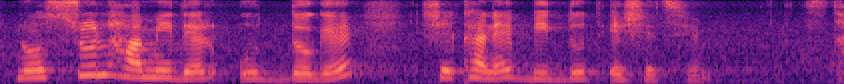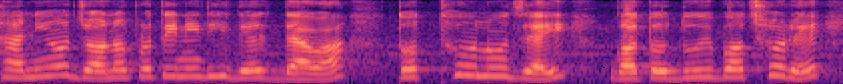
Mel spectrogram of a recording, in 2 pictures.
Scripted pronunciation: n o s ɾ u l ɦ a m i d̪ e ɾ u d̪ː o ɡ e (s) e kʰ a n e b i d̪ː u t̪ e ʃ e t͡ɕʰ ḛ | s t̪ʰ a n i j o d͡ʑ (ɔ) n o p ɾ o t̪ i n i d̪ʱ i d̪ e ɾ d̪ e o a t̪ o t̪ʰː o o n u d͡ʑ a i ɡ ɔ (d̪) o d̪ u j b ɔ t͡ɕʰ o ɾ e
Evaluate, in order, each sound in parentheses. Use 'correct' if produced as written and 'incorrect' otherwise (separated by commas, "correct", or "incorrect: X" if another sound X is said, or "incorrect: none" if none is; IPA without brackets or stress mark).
incorrect: ʃ, correct, incorrect: t̪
